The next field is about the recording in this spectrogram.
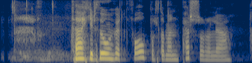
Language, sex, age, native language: Icelandic, female, 14, Icelandic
